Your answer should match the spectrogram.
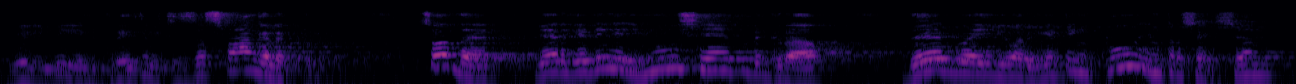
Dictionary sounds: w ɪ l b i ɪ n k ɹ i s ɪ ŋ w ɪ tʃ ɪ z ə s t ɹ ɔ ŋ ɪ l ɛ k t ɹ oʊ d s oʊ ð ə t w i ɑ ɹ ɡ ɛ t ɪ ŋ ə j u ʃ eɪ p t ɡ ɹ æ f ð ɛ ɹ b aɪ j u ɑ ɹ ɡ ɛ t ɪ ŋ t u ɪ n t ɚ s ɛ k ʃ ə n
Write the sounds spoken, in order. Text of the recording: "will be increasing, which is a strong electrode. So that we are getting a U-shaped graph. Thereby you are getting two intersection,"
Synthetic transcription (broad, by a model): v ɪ l b i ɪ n k ɹ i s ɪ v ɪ tʃ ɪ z ə s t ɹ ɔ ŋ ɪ l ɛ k t oʊ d s oʊ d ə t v i ɑ ɹ ɡ ɛ t ɪ ŋ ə j u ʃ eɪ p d ɡ ɹ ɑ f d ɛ ɹ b aɪ j u ɑ ɹ ɡ ɛ t ɪ ŋ t u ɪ n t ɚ s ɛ k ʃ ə n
